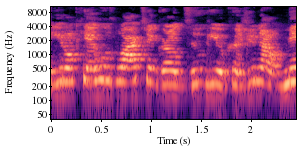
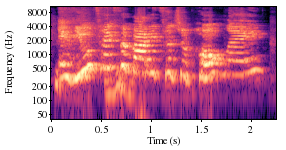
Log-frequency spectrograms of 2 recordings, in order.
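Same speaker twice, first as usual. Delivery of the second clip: calling foul; 4 semitones higher, 7 dB louder than usual. Real, not acted.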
